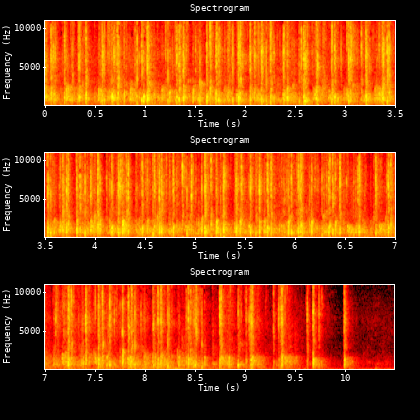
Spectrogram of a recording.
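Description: Audience applauding, many people clapping at once; the clapping thins out and stops near the end.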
